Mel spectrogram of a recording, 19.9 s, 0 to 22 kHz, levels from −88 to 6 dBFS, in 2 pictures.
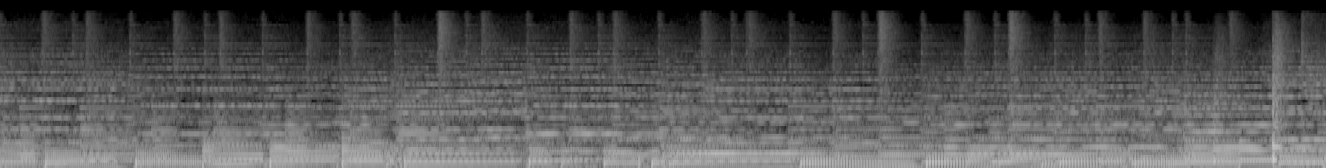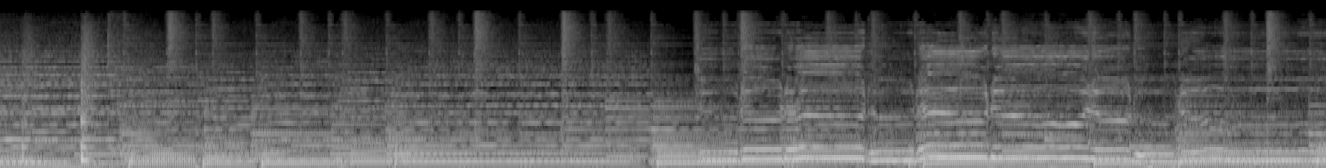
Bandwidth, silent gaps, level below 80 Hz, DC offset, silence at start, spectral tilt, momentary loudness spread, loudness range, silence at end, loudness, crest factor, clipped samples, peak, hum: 16 kHz; none; -40 dBFS; under 0.1%; 0 s; -6.5 dB/octave; 7 LU; 5 LU; 0 s; -25 LUFS; 20 dB; under 0.1%; -4 dBFS; none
